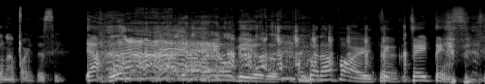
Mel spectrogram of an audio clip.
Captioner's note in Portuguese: risos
